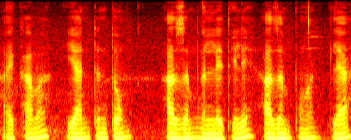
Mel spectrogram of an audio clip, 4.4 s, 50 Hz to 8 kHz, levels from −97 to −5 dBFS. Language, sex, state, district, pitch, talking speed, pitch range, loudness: Wancho, male, Arunachal Pradesh, Longding, 100 Hz, 135 wpm, 100-110 Hz, -20 LUFS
